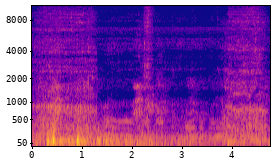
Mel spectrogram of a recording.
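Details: Street dogs fighting for a female: heavy, throaty growls with loud bursts in the first second, easing into lower grumbling, then rising again at the close.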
